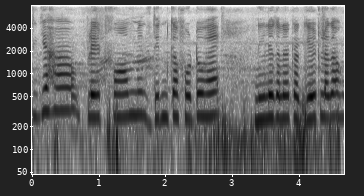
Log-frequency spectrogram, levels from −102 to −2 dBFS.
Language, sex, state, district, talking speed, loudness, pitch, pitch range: Hindi, female, Uttar Pradesh, Lalitpur, 140 wpm, -15 LUFS, 270 Hz, 260-280 Hz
